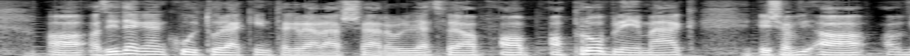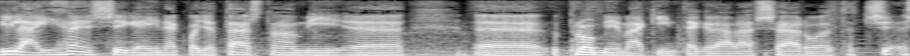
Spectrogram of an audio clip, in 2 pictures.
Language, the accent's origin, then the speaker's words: Hungarian; Hungary; nyilván magyarként sem szeretnék ebben belemenni, hogy mit gondolnak a magyarok a szlovákokról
